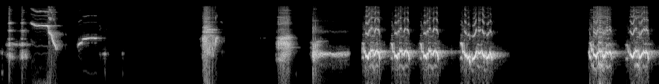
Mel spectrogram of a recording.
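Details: Lyrebird song used as a master recording for cage birds to copy: scattered sharp notes, then a run of bright, fluttering warbled phrases in quick bursts separated by short silences, with no other sounds.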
